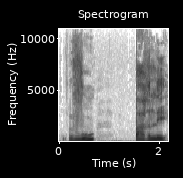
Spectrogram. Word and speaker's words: parlez: Vous parlez. Okay, remember a z, when you combine them together, you get the sound e. Vous parlez.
